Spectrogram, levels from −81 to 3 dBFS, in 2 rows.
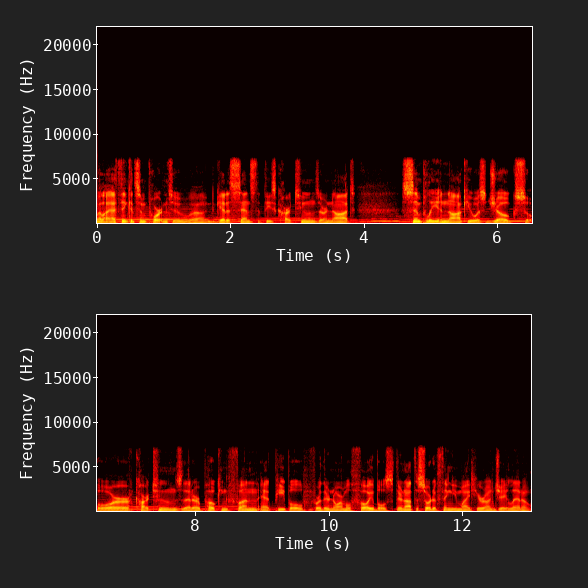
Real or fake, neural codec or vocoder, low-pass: real; none; 7.2 kHz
